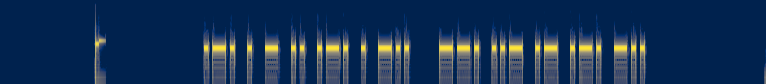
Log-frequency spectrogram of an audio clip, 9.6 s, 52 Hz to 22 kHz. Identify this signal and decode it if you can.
Morse code, heard as a keyed tone, about 22 wpm, 700 Hz. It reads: RETIRED GUARD
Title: Practice QSO - Exchange 3 - More Info - 22wpm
